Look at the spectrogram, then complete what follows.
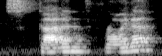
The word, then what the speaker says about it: Schadenfreude: And it was, I don't even know how to say it, Schadenfreude.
